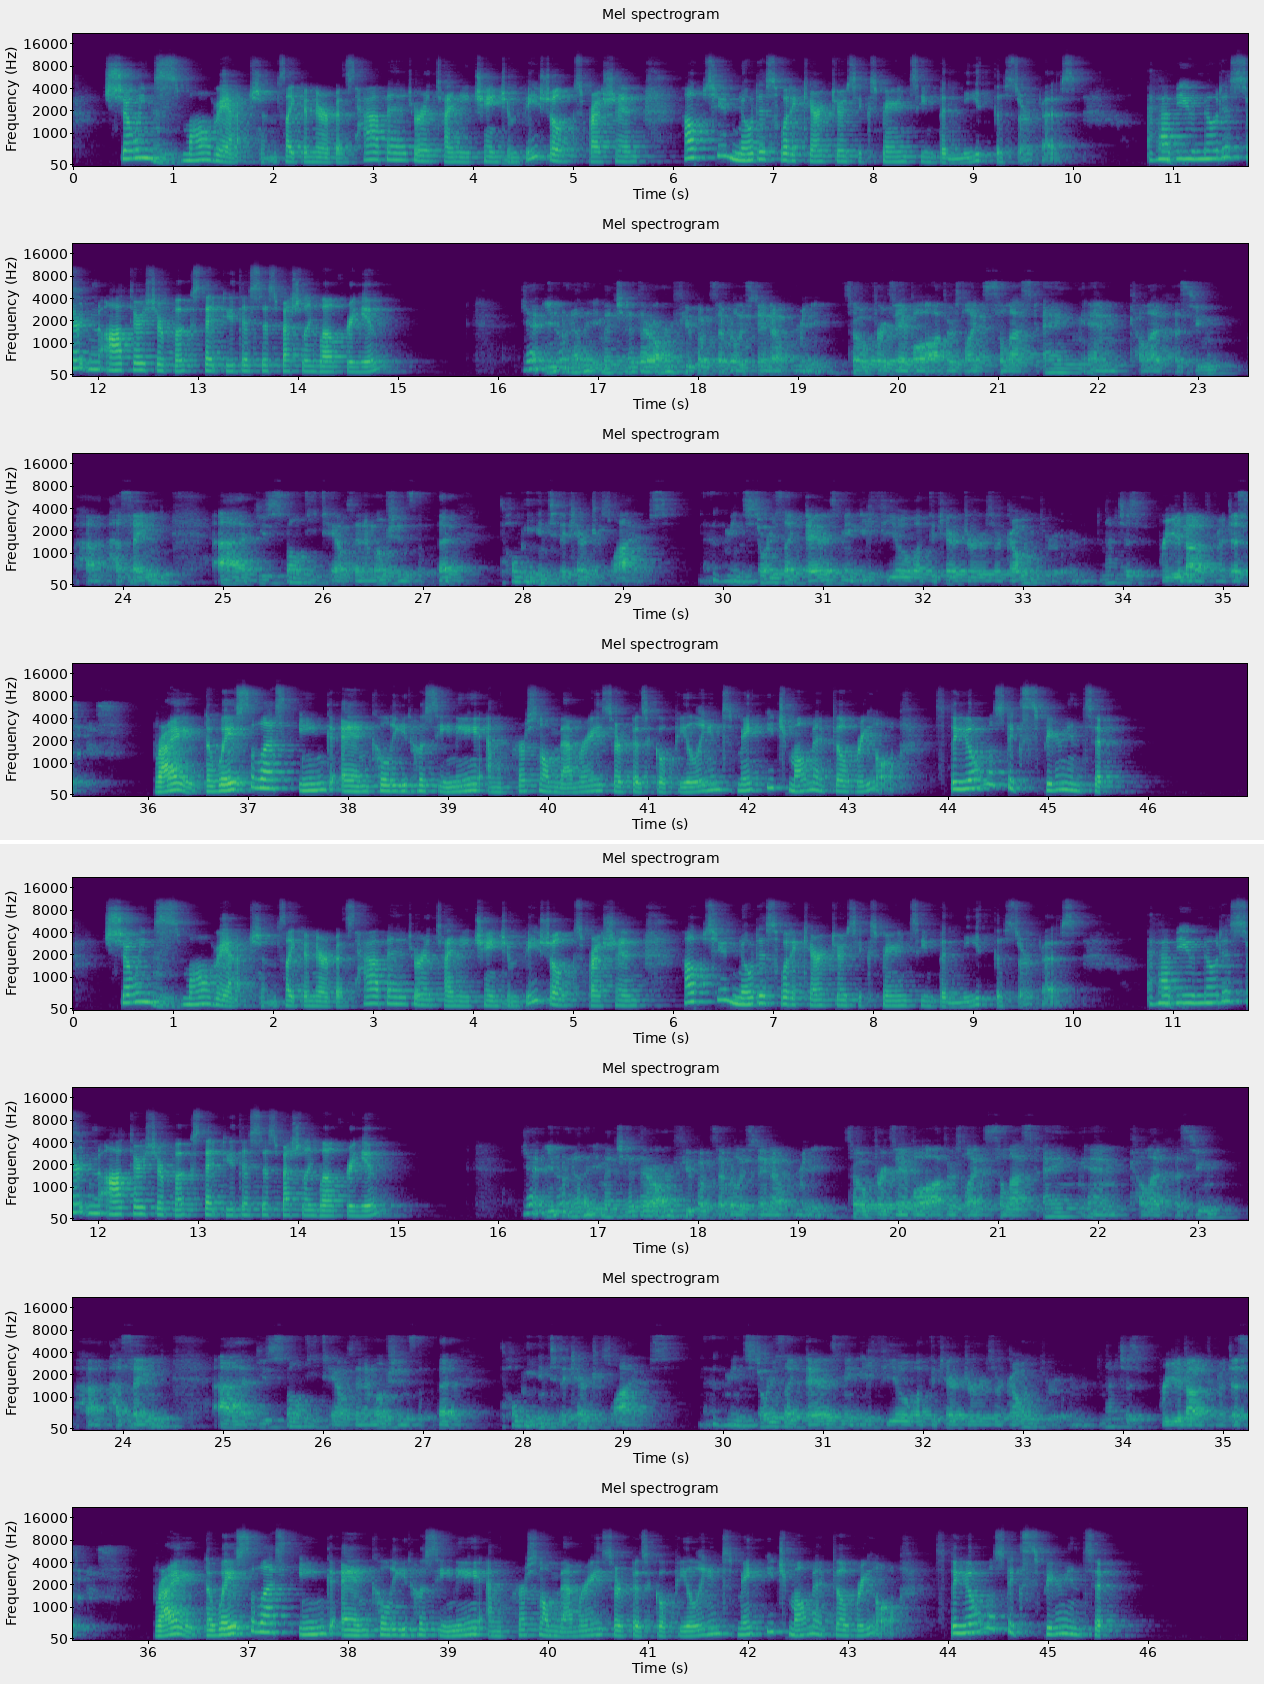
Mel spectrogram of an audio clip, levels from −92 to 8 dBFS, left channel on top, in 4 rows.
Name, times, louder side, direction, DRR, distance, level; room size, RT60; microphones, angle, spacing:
voice 1, 0.0-10.3 10.7-14.8 29.9-30.3 36.1-43.7 44.0-45.5, equal, 5° left, 5 dB, 1.0 m, -26 dB
voice 2, 16.2-23.2 23.5-27.3 27.8-29.4 29.8-35.7, left 1 dB, 70° left, -2 dB, 7.8 m, -33 dB
16.0 x 12.0 x 4.4 m, 0.63 s
head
